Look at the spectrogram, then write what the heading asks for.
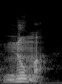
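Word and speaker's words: πνεῦμα: espíritu es numa con pepe numa aunque se pronuncia numa y eso significa soplo aliento o aire y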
